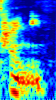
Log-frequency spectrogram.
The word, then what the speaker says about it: Jaime: I'm saying Jamie, but I'm pretty sure it's pronounced Jaime.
